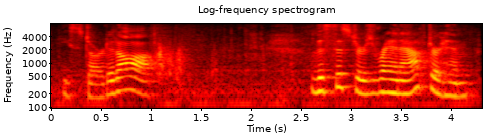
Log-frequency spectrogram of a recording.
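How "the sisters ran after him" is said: usual speaking voice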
